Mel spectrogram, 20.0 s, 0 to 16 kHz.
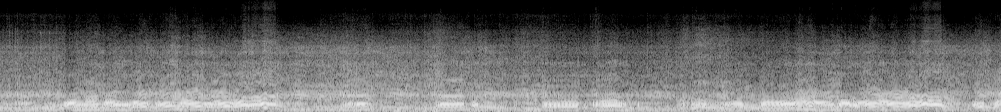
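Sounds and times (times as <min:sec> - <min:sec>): dirt bike engine revving: 0:00.0 - 0:20.0.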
